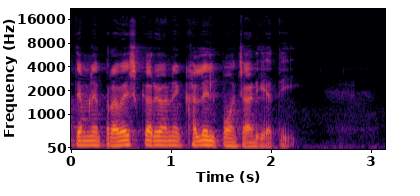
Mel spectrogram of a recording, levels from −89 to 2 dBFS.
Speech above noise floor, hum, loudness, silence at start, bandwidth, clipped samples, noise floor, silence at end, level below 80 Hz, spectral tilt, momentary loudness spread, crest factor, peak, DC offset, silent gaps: 37 dB; none; -27 LUFS; 0 s; 17 kHz; under 0.1%; -64 dBFS; 0.95 s; -58 dBFS; -6 dB/octave; 12 LU; 20 dB; -8 dBFS; under 0.1%; none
